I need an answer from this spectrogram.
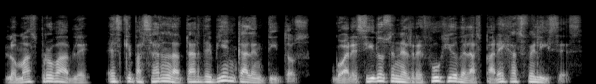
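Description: A man reading a fantasy novel aloud as an expressive audiobook narrator. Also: medium pitch, normal speed, no echo, clean studio sound. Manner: expressive storytelling with wide intonation. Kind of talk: scripted narration.

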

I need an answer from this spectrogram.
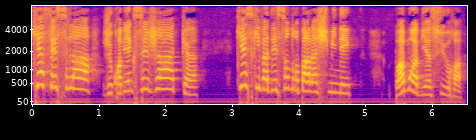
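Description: Bunch of little critter servants yelling high and loud , one woman doing them all. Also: moderate pace, dry recording, clean studio sound. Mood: arguing. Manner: excited high calling out. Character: noisy crowd of small animal servants.

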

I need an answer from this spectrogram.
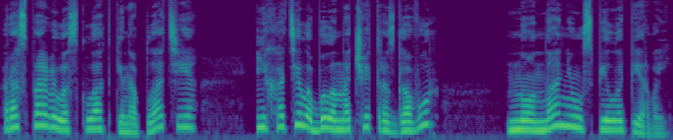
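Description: A woman's voice: on the high side, animated, normal speed, dark tone, no echo, clean studio sound. A woman reading a first-person fantasy audiobook, with a wry, ironic tone. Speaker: narrator.

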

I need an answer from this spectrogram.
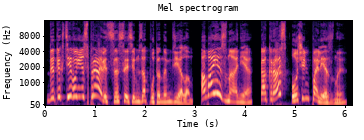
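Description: A woman's voice: mid-range voice, wildly swooping pitch, moderate pace, sharp tone, dry recording, clean studio sound. A woman voicing a composed, courteous female psychoanalyst with a coolly ironic, mocking politeness.

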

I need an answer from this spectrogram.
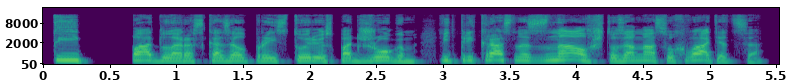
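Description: A woman reading an audiobook, voicing a bitter young man who shouts abuse. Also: medium pitch, normal speed, no echo, studio quality, pitched above the performer's own voice, natural voice. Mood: furious. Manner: snarling, abusive, shouting. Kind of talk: audiobook character voice.

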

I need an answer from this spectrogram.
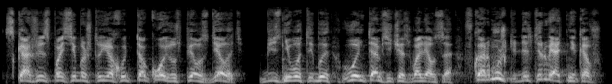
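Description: A gravelly, husky male crook, scheming and boastful, who answers everything with calm smugness, as a man reads him in an audiobook. His voice sits fairly high and swings about lively. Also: fairly quick, heavily acted. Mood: indignant. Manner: smug, unflappable. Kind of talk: audiobook character voice.

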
